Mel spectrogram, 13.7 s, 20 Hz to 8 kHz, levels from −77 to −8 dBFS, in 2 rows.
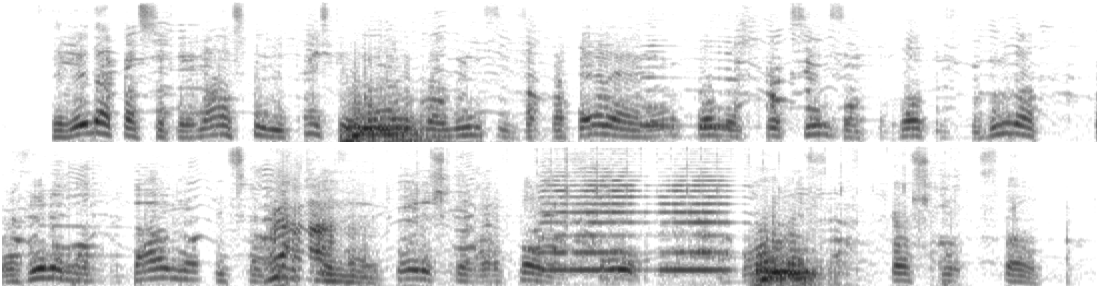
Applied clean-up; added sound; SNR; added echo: neural mask model RNNoise.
